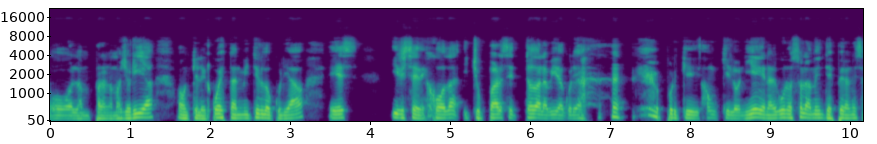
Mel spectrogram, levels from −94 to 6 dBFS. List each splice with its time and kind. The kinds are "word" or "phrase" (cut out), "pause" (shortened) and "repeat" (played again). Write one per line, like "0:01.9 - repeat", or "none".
0:08.1 - word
